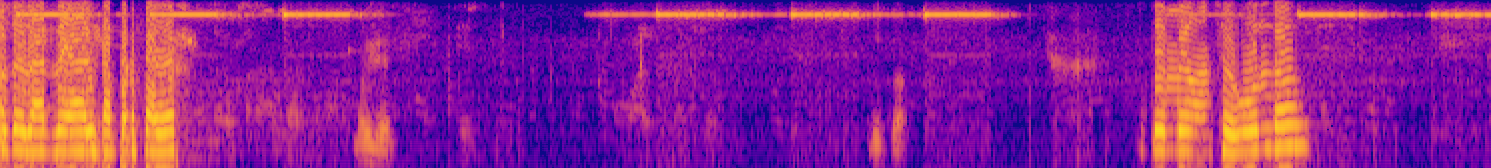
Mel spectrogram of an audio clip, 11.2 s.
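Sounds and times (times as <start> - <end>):
speech: 0.0 - 1.5, 2.7 - 3.0, 8.6 - 9.9
alarm panel piercing high-pitched tone after its two flame buttons are pressed: 0.0 - 2.9, 4.4 - 7.7, 9.5 - 11.1.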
